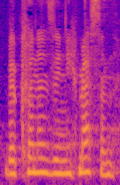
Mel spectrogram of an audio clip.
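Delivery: usual speaking voice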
